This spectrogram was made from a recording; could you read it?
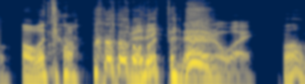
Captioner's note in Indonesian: tertawa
